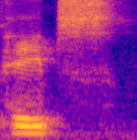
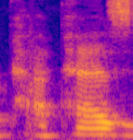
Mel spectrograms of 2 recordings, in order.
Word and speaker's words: Papez: And so we all know about the circuit of Papez or Papez, depending on where you fall on the pronunciation.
